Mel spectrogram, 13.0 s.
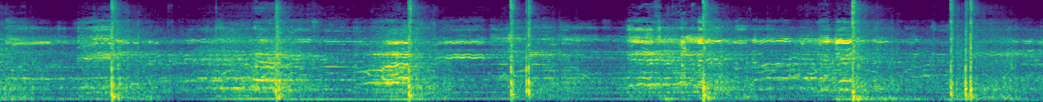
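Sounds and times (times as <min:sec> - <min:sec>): fireworks bursting with bangs: 0:00.0 - 0:04.2, 0:04.9 - 0:07.3, 0:08.6 - 0:13.0
music playing: 0:00.0 - 0:13.0.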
